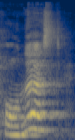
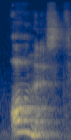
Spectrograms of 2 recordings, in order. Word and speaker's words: honest: this word don't say whole nest h is not pronounced the correct pronunciation of jesuit is honest honest the letter h is dropped when we say this word say with me honest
